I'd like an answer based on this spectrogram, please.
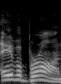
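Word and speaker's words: Eva Braun: don't know Braun Braun I'm pretty sure it's Ava Braun that's how I've always heard it pronounced yeah she was she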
